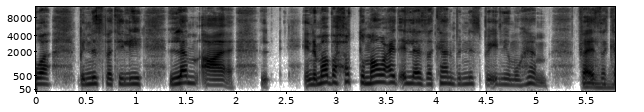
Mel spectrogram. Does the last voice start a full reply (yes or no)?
no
